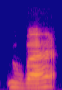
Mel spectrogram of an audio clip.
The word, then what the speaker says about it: Ove: So my next book was A Man Called Uva. I just looked it up. Apparently that's how it's pronounced, even though it's spelled O-V-E. But I am not Swedish, so.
